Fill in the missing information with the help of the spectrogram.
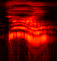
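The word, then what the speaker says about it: Euryale: Channel smile River but Euro she said the name so it rhyme with Mario can't I give him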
